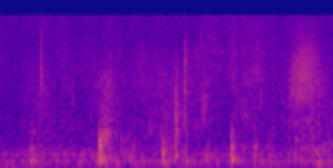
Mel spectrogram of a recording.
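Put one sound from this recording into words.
Neck joints crack sharply several times.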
